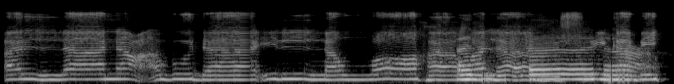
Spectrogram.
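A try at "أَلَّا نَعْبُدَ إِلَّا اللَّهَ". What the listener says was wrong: alla na'buda illallah. Da tak boleh panjang juga. Da pendek aja.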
